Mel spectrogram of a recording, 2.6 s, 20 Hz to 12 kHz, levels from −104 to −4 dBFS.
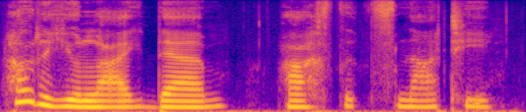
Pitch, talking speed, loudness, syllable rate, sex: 200 Hz, 160 wpm, -17 LUFS, 4.1 syllables/s, female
